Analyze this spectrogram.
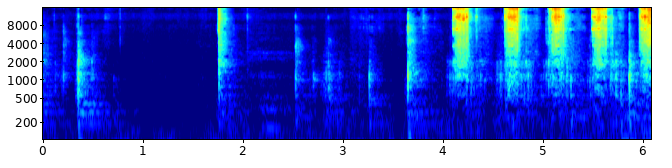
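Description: A ratchet wrench clicks loudly while turning a bolt.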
